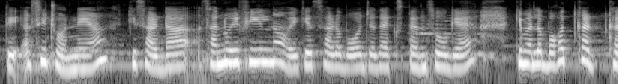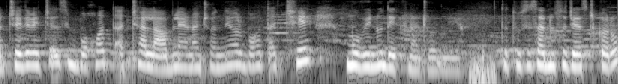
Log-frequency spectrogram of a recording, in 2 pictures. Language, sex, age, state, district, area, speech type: Punjabi, female, 30-45, Punjab, Ludhiana, urban, spontaneous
